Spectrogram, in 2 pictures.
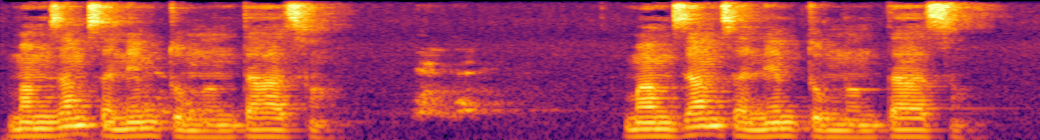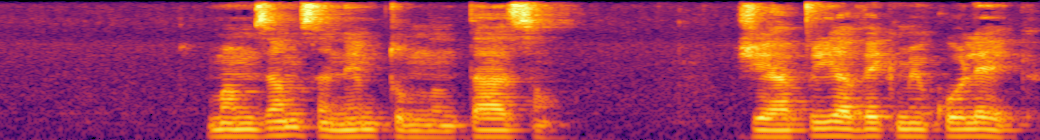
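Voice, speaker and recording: Male language tutor, low and mellow, patient phrase drills, dull lo-fi echoey recording. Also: fairly even intonation. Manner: slow, deliberate, repeats each phrase three times. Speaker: language teacher. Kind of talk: slow repeated phrase drills.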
